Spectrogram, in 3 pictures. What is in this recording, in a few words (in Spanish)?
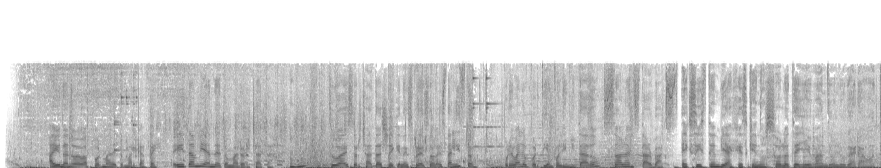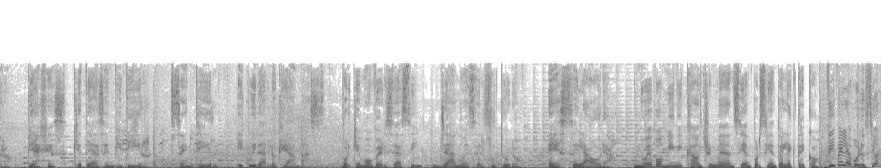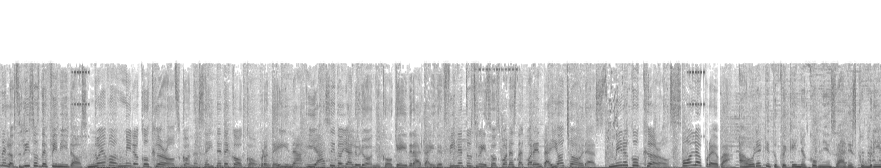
Comercial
